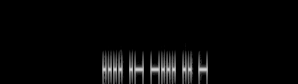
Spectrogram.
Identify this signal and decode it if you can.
Morse code, heard as a keyed tone, about 44 wpm, 700 Hz. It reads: HABIT
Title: Top 1751-2000 Words 45wpm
